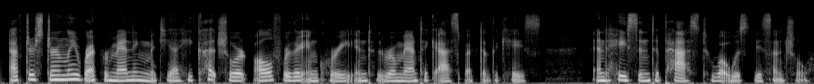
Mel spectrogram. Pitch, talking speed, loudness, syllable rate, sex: 180 Hz, 185 wpm, -20 LUFS, 5.7 syllables/s, female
